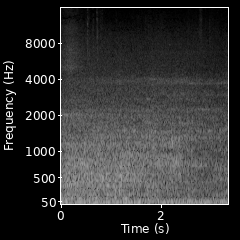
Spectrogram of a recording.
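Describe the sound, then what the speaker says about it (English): A train passes nearby, giving a dense, steady, broadband rumble and roar that fills the whole clip with little change in loudness. "It's a train."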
